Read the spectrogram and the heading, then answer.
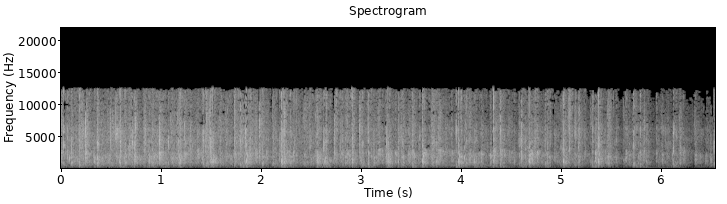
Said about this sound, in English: Somebody just give God a big clap offering. Thank you, Jesus.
